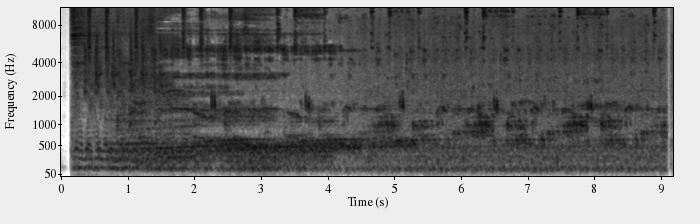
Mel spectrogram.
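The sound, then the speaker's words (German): A recording made with a sample pad app plays back for about nine seconds, loud and continuous, with garbled voice-like sounds over gurgling, watery textures and scattered high clicks. “Das ist ein Sample-Pad. Also ich habe meine App runtergeladen tatsächlich.”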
